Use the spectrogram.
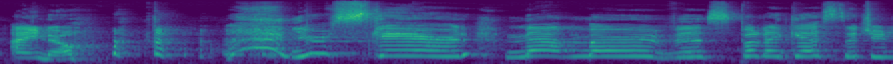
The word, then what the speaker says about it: Mervis: Big fan of Matt Mervis, big fan. Mostly because it rhymes with nervous.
